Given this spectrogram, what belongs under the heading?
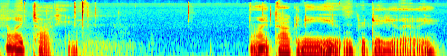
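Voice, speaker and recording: A woman playing a gentle, affectionate girlfriend in an intimate ASMR roleplay, talking softly and hesitantly to a partner. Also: lively intonation, exaggerated voice. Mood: relaxed, affectionate. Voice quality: dark, creaky low voice. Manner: soft, hesitant, unhurried conversational delivery.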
